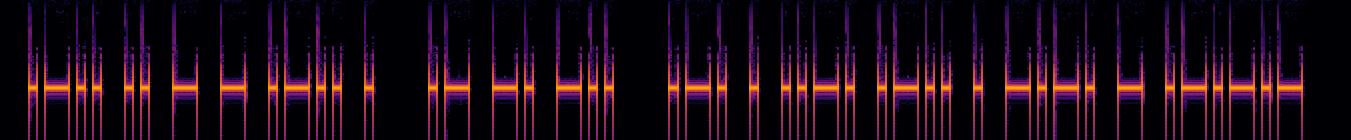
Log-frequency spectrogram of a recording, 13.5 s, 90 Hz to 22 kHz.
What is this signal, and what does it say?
Morse code, heard as a keyed tone, about 15 wpm, 700 Hz. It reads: LITTLE AND REFLECT.
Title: Sentences from Top 1500 Words 15wpm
